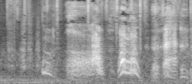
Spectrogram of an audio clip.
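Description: A bald, hairless dog whimpering and yelping in several short bursts that arch up and down in pitch, with panting breaths between them at moderate loudness.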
